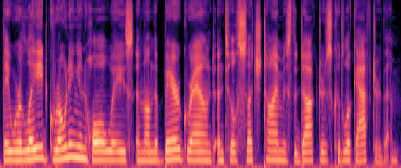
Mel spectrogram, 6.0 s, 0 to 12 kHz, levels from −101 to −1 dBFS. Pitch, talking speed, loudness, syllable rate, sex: 180 Hz, 210 wpm, -18 LUFS, 4.6 syllables/s, female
